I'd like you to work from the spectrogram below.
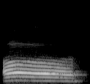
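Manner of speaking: loud long opening O, then each syllable apart. Shown as a demonstration. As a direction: sound it out loudly and slowly. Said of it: "separa em sílabas". (sílaba por sílaba, começando forte)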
